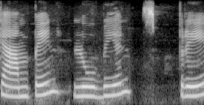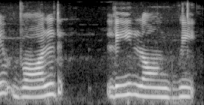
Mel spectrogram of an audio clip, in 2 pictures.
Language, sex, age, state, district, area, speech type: Telugu, female, 18-30, Telangana, Nirmal, rural, spontaneous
